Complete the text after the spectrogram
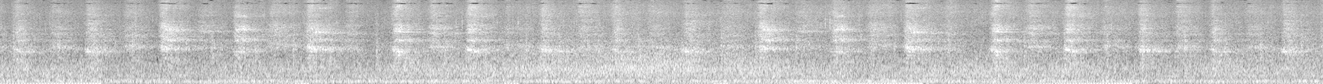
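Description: Footsteps run steadily over sand and stone.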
